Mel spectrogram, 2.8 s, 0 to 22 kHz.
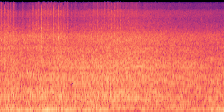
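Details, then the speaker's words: Squarebody 454 big-block, cold, just after belt upgrade and retightening for big aftermarket alternator: deep even burble swelling smoothly when blipped, no belt squeal or slap; oil pressure up, appears charging; normal cold rev. "i love that sound it sounds so sweet sounds like it's got a big can but it doesn't it's just cold"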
